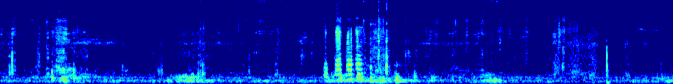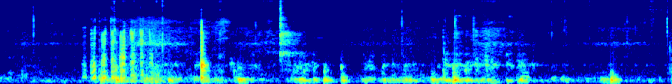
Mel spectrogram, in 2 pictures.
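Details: A billy goat gives loud, harsh, wavering bleats and low grunting noises in uneven bursts. He always makes these noises, unlike the other goats in the herd.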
